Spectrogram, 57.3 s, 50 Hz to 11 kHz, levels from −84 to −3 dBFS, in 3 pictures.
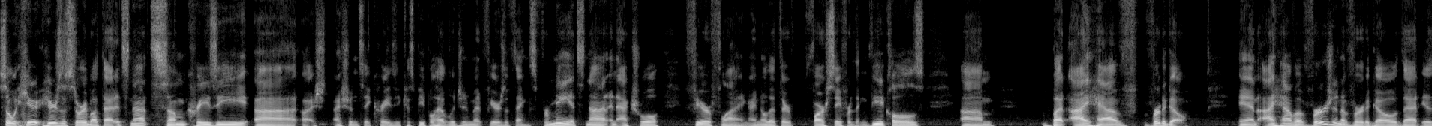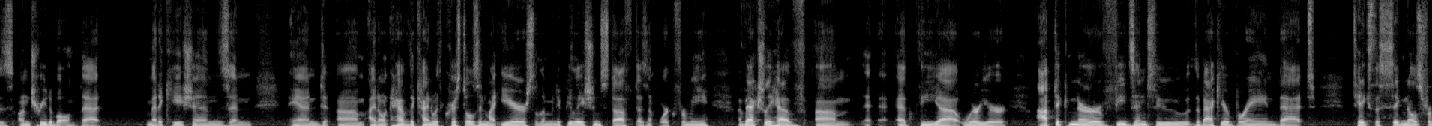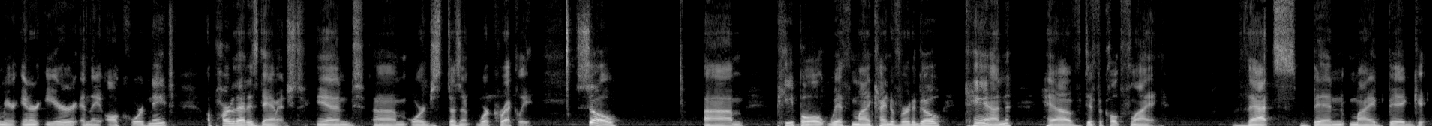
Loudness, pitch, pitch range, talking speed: -25 LUFS, 110 Hz, 100-115 Hz, 145 wpm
